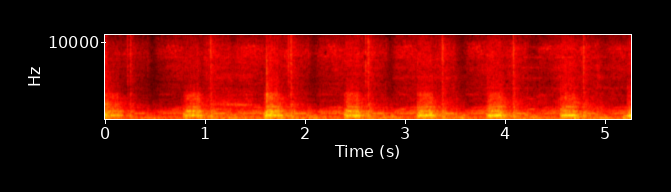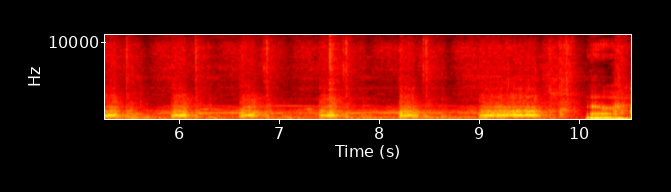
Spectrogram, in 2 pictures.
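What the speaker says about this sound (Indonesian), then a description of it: "Kita lihat reaksi si printer." An Epson L3110 inkjet printer printing a black test page, giving a steady rhythmic series of mechanical carriage strokes and paper-feed whirring, close and fairly loud, repeating roughly every half second.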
